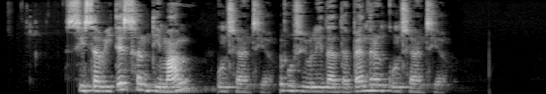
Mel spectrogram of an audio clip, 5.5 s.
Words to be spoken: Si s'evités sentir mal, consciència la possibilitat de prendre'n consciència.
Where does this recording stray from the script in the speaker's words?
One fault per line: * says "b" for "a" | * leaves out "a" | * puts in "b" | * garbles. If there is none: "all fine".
all fine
